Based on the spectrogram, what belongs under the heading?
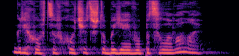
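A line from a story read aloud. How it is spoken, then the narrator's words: Quiet smirk. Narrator (Russian): усмехается Настя тихо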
